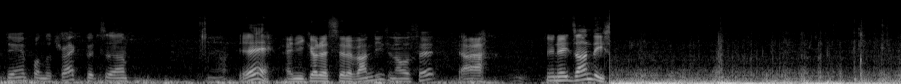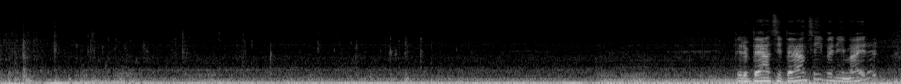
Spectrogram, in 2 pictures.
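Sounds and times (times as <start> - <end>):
engine running low rumble: 6.1 - 18.0.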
